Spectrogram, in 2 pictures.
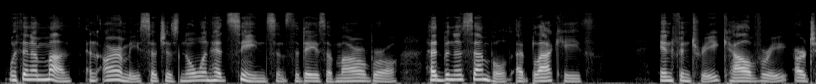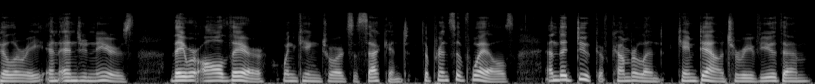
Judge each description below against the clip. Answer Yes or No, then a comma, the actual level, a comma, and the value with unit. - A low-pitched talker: No, medium, 165 Hz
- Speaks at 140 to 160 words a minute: No, average, 180 wpm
